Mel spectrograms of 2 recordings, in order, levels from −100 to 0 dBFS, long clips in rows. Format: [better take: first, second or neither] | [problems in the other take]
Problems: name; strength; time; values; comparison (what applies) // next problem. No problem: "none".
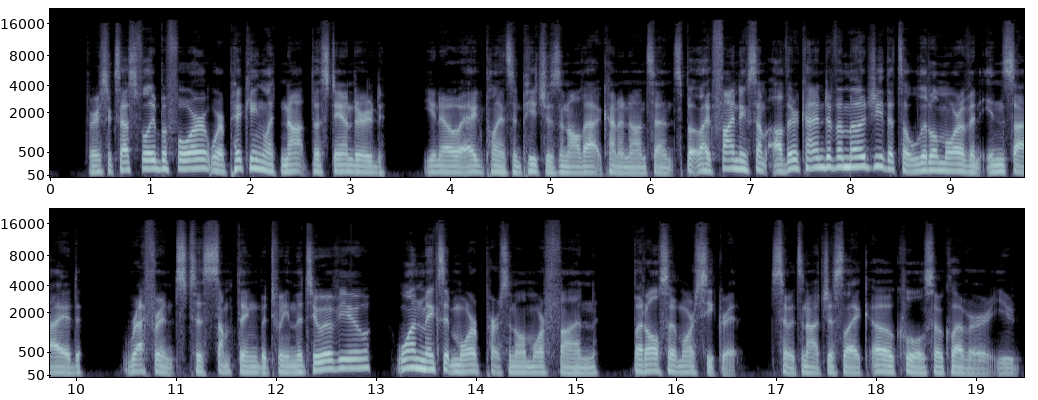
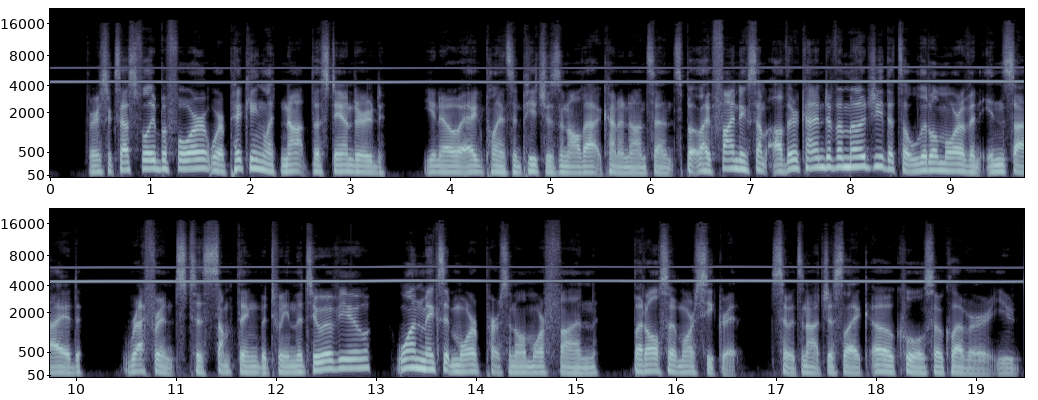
first | high-pitched whine; loud; throughout; 4.5 kHz, 9 dB below the speech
